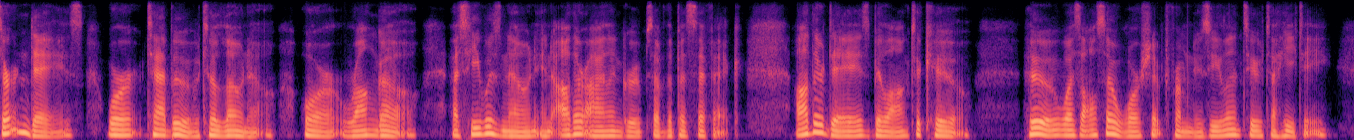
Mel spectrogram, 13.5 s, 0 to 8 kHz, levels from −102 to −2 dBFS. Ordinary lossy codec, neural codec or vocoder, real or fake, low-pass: Opus, 16 kbps; none; real; 7.2 kHz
